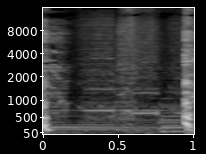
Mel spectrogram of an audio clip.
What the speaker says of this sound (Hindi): खांसी इसलिए हो रही है क्योंकि तुम दवाई नहीं खाते और ऊपर से तुमने अभी कोल्ड कॉफी भी पी।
